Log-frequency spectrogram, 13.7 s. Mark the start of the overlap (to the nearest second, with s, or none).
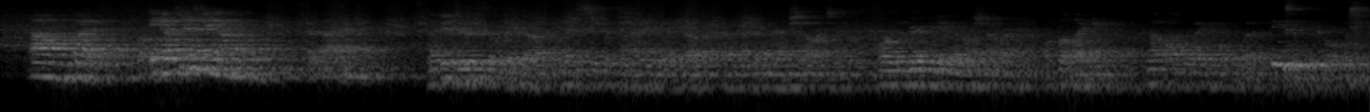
none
